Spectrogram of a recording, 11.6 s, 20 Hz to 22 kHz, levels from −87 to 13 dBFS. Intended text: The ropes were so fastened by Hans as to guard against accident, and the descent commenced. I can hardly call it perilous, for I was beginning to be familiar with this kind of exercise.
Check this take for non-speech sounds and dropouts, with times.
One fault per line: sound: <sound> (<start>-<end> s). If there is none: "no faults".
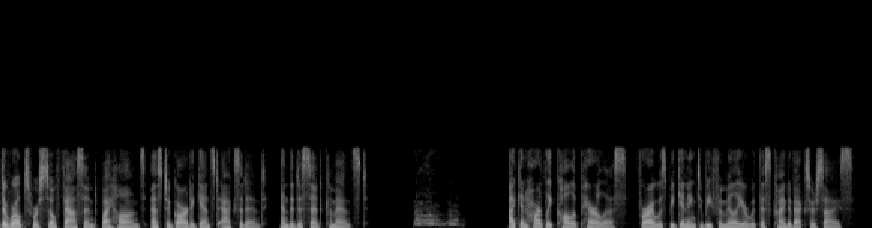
sound: bark (5.5-6.2 s)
